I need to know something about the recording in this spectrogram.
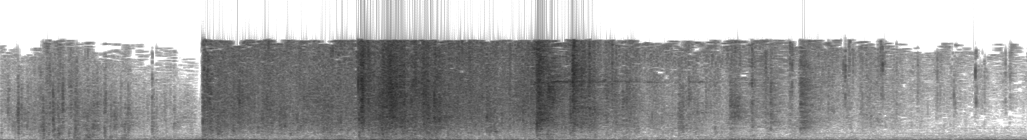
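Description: Heavy stone slabs crack and crumble apart with a deep rumble.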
